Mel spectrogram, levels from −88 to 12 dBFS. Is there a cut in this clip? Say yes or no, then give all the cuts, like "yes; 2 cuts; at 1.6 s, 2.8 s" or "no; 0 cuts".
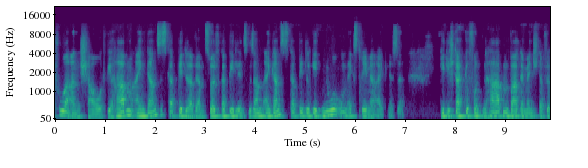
no; 0 cuts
